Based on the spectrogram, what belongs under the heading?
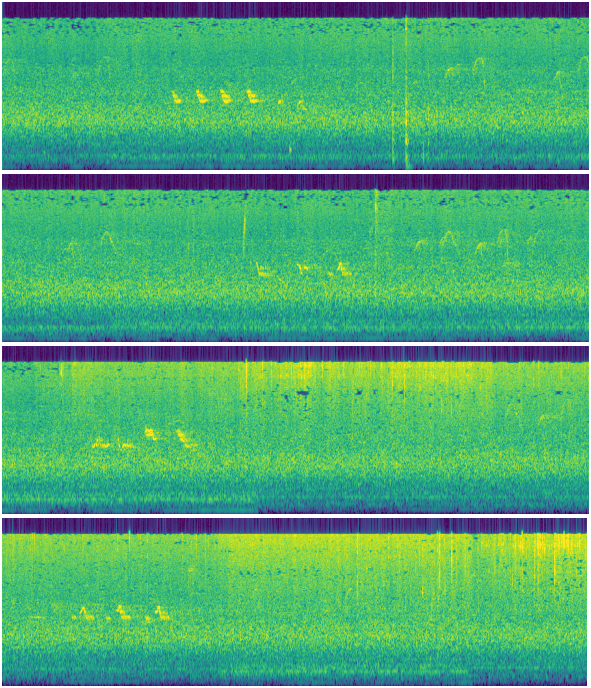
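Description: Birds chirping in short, quick trills of three or four notes every few seconds over a steady hiss and low hum. A single sharp click comes about five seconds in.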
